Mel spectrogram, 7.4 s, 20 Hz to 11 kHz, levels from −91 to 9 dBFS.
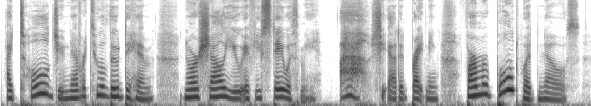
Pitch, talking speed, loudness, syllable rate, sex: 205 Hz, 185 wpm, -19 LUFS, 5.1 syllables/s, female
